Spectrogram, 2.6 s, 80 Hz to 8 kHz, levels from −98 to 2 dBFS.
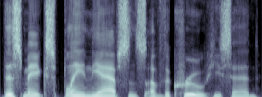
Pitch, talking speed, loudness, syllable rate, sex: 130 Hz, 230 wpm, -18 LUFS, 5.2 syllables/s, male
